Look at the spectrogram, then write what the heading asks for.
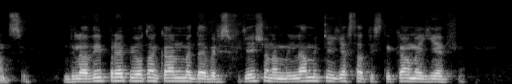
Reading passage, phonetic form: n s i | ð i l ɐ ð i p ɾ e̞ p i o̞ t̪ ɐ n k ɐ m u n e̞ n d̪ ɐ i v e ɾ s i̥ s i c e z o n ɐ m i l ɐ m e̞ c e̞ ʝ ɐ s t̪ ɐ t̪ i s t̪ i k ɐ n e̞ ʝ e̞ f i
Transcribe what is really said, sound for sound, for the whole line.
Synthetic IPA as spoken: n s i | ð i l ɐ ð i p ɾ e̞ p i o̞ t̪ ɐ ŋ k ɐ n u m e̞ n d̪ ɐ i v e ɾ s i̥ f i c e s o n ɐ m i l ɐ m e̞ c e̞ ʝ ɐ s t̪ ɐ t̪ i s t̪ i k ɐ m e̞ ʝ e̞ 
